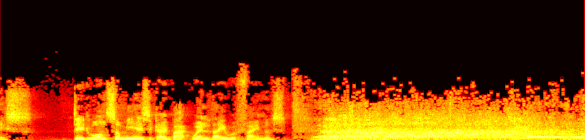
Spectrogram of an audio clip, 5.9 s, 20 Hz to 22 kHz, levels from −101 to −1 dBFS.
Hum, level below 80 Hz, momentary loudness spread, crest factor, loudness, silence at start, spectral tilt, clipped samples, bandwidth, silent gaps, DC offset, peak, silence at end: none; -50 dBFS; 8 LU; 14 dB; -15 LUFS; 0 s; -3.5 dB/octave; under 0.1%; 11.5 kHz; none; under 0.1%; -2 dBFS; 0 s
